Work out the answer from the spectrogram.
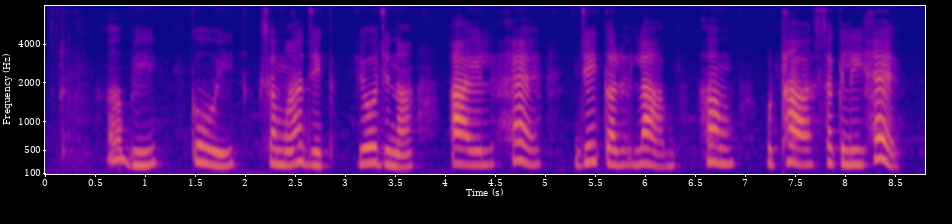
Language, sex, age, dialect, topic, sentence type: Magahi, female, 18-24, Western, banking, question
